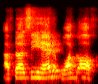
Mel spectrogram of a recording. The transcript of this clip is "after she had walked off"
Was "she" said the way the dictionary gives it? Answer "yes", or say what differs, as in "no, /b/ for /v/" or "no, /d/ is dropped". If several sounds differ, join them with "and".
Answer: no, /s/ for /ʃ/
